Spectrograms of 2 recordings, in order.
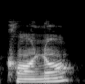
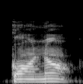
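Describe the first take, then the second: First: The first consonant has a strong puff of breath. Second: The first consonant has no puff of breath. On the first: This is the Chirripó dialect form. "en Cabecar de Chirripó una aspirada" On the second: This is the Ujarrás dialect form. "mientras que en Cabecar de Ujarras es cono"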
